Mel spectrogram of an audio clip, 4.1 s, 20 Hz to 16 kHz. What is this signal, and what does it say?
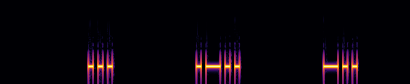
Morse code, heard as a keyed tone, about 25 wpm, spaced as for 9 wpm, 700 Hz. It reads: SLD
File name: Lesson 15e - Number 5 - Three Characters 25wpm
